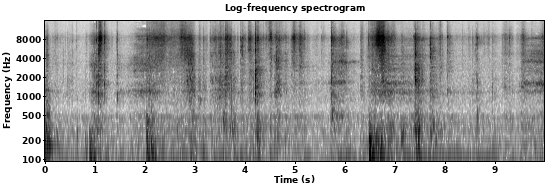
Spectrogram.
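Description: A deck of cards being shuffled and handled by hand: irregular swishes with a few sharper snaps, the clearest about one, two and six and a half seconds in.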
